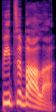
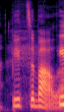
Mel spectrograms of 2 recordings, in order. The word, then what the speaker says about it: Pizzaballa: Because I'm like, that couldn't possibly be how the name is pronounced, despite Pizzaballa? – How phonetic it looks. Pizzaballa. – Pizzaballa.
